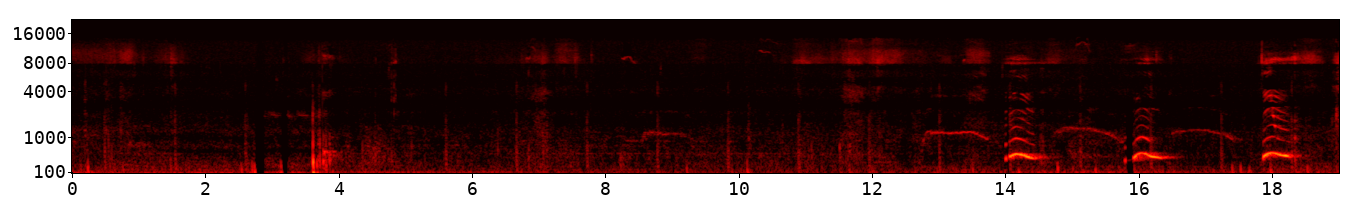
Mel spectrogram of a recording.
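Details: Kittens giving a series of short, arched mews that rise then fall, coming every second or two and growing louder toward the end, over quiet low background hum and faint knocks.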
